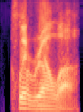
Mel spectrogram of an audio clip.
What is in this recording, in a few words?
"chlorella", American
